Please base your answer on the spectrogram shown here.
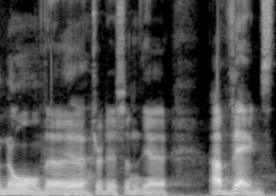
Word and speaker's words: Wegs: Uh, Wegs, w e g s, Wegs, pronounced with a V.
